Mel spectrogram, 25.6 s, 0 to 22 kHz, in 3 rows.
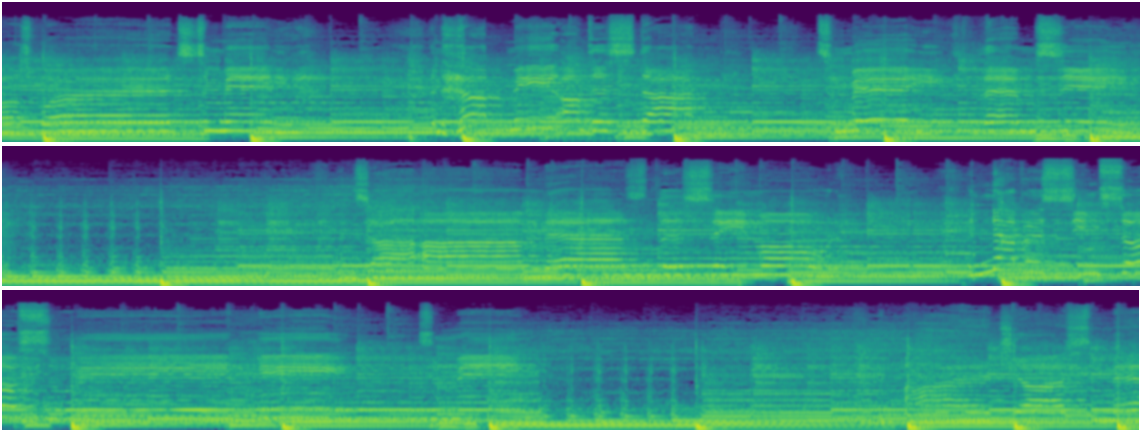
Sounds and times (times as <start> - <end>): Theme music: 2.5 - 13.4, 19.6 - 25.4.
